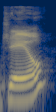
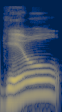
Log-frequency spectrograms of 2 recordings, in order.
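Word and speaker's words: gaol: uh kilmem jail and it's spelled g-a-o-l I call it jail or are you supposed to pronounce it like Gail help me help me out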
